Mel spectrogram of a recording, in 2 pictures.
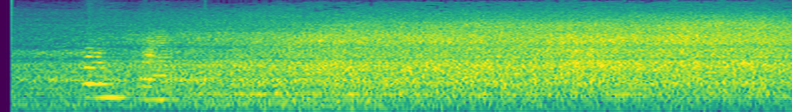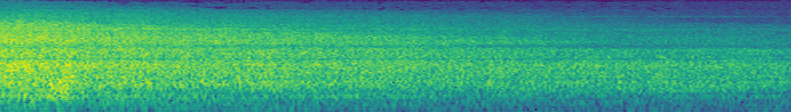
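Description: Passenger train passing at speed, a loud rushing rumble of wheels on rail. It holds steady for the first half, then fades away as the train recedes.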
